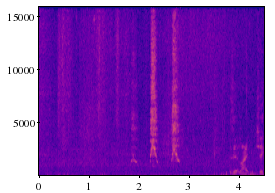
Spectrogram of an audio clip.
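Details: Blue-footed booby (Sula nebouxii) on the Galapagos Islands: a male doing a courtship dance toward a female already sitting on eggs gives a few short, harsh honks and a nasal, wavering call, over wind or surf and a faint voice.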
